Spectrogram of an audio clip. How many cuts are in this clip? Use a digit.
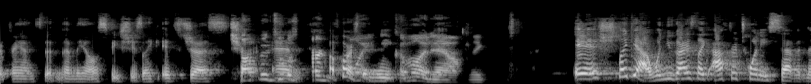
1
